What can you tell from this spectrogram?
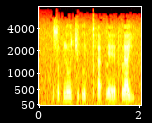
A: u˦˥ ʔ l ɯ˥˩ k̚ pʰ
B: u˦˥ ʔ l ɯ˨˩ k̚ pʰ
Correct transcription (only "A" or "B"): B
